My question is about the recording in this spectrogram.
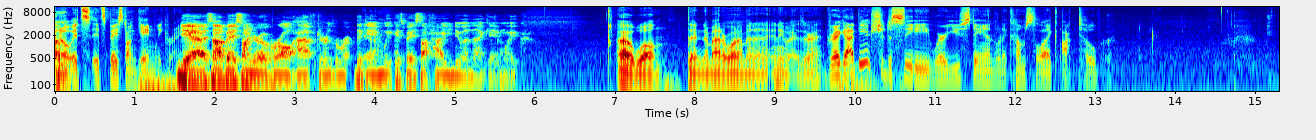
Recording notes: Apologies for any audio problems on today's podcast as there was a microphone issue during recording.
